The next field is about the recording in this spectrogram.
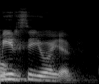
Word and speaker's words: Mirziyoyev: Ja, men Mirziyoyev har jag förstått att det uttalas.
